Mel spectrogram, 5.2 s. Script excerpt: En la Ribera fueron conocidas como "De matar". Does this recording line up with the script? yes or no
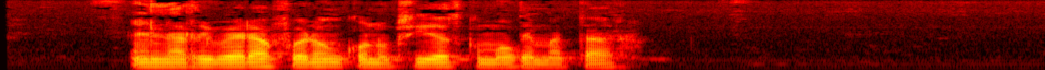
yes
